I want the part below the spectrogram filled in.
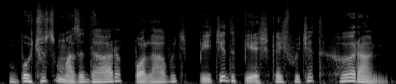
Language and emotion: Kashmiri, happy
